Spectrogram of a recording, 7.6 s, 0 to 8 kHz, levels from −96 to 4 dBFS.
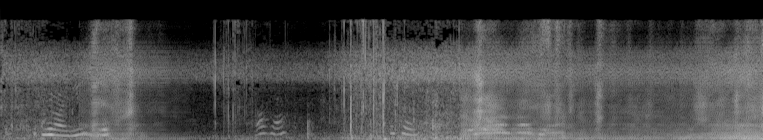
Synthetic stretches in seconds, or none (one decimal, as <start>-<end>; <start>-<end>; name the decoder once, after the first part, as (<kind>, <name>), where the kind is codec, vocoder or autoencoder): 0.8-1.9 (vocoder, WaveNeXt); 4.6-7.6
